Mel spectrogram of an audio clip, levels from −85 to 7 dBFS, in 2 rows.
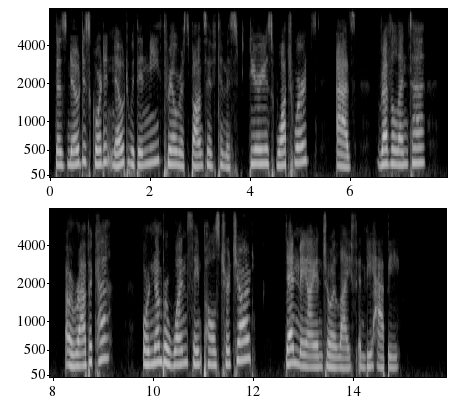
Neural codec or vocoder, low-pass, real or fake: codec, 16 kHz, 16 kbps, FreqCodec, smaller model; 7.2 kHz; fake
